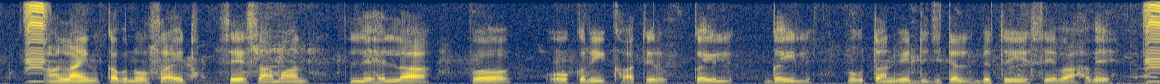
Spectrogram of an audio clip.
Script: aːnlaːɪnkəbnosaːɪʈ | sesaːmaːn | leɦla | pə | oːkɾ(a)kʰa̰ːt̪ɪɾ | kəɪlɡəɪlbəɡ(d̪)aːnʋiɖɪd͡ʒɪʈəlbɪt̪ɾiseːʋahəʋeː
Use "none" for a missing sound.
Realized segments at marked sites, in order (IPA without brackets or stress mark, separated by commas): i, t̪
